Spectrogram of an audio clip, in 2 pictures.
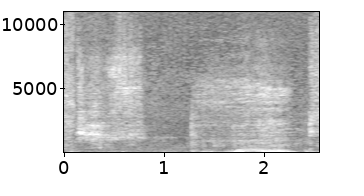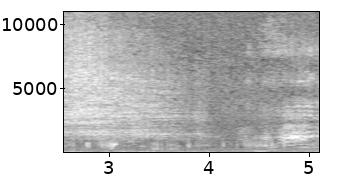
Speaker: This is the sound of someone with sleep apnea trying to sleep.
